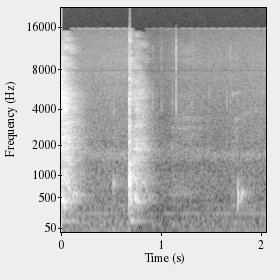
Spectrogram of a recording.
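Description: A woman sneezing twice into her sleeve, the second sneeze about two-thirds of a second after the first.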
